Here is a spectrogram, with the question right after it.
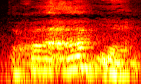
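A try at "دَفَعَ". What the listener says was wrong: Dafa'a, not dafa'a. You say dafa'a, that means you put a line, a elongation on the fa. Is this dafa'a? Dafa'a.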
